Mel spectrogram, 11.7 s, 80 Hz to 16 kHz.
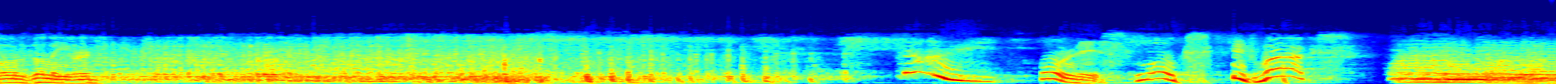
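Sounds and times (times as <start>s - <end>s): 
rhythmic clickety-clack of train wheels: 0.0s - 6.5s
train engine rumbling along the rails: 0.0s - 11.6s
speech: 8.1s - 10.7s.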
